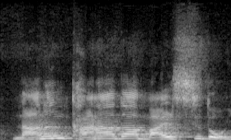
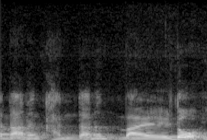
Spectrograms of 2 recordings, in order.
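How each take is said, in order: First: "나는 가나다 말스도" higher, slow and syllable by syllable; literal reading. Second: "나는 간다는 말도" smoothed into everyday words at normal pitch; blurred-together reading. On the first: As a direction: read "나는 가나다 말스도" slowly, letter by letter as written. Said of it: "읽을 때는 이렇게 읽지만". ("나는 가나다 말스도"를 적힌 그대로 천천히 읽기) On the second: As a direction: run "나는 간다는 말도" together as modern Korean. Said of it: "이렇게 뭉개서 읽을 줄 알아야". ("나는 간다는 말도"를 현대어처럼 뭉개서 읽기) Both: Shown as a demonstration.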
